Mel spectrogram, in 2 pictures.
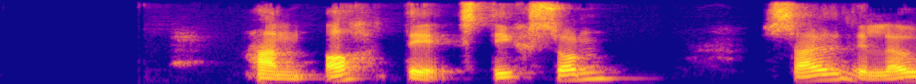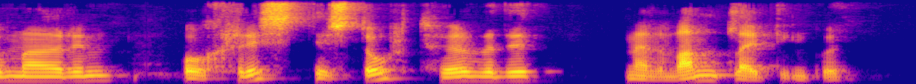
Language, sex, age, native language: Icelandic, male, 30-39, Icelandic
